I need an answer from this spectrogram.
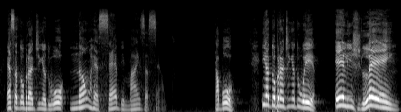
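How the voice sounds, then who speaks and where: A Brazilian woman teaching a recorded grammar lesson, asking rhetorical questions and drawing out words for emphasis. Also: on the high side. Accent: Brazilian Portuguese. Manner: emphatic, drawn-out syllables when stressing examples; rhetorical questions answered herself.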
